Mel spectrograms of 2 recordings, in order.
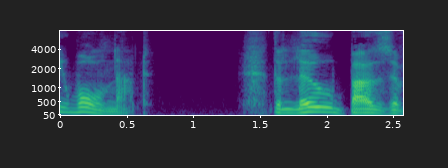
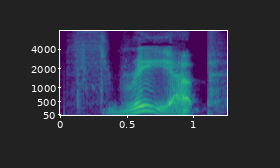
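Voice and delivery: slow, softer counting to oneself; muttering; 3 semitones lower, 6 dB quieter, much slower than usual. A narrator's reading. Hagrid counting bricks in the wall, muttering. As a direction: count it out slowly under your breath. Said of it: "he muttered".

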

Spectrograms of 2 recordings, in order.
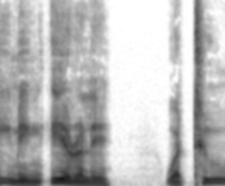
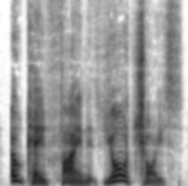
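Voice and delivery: curt; 6 semitones higher, 5 dB louder than usual. A narrator's reading. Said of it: "he said curtly".

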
